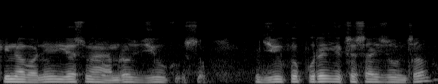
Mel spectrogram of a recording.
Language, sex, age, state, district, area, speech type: Nepali, male, 60+, West Bengal, Kalimpong, rural, spontaneous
